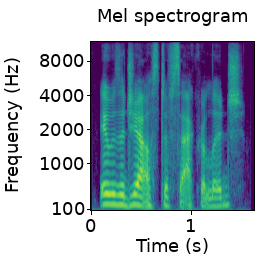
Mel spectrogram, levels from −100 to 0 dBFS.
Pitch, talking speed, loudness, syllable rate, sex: 180 Hz, 220 wpm, -20 LUFS, 6.4 syllables/s, female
